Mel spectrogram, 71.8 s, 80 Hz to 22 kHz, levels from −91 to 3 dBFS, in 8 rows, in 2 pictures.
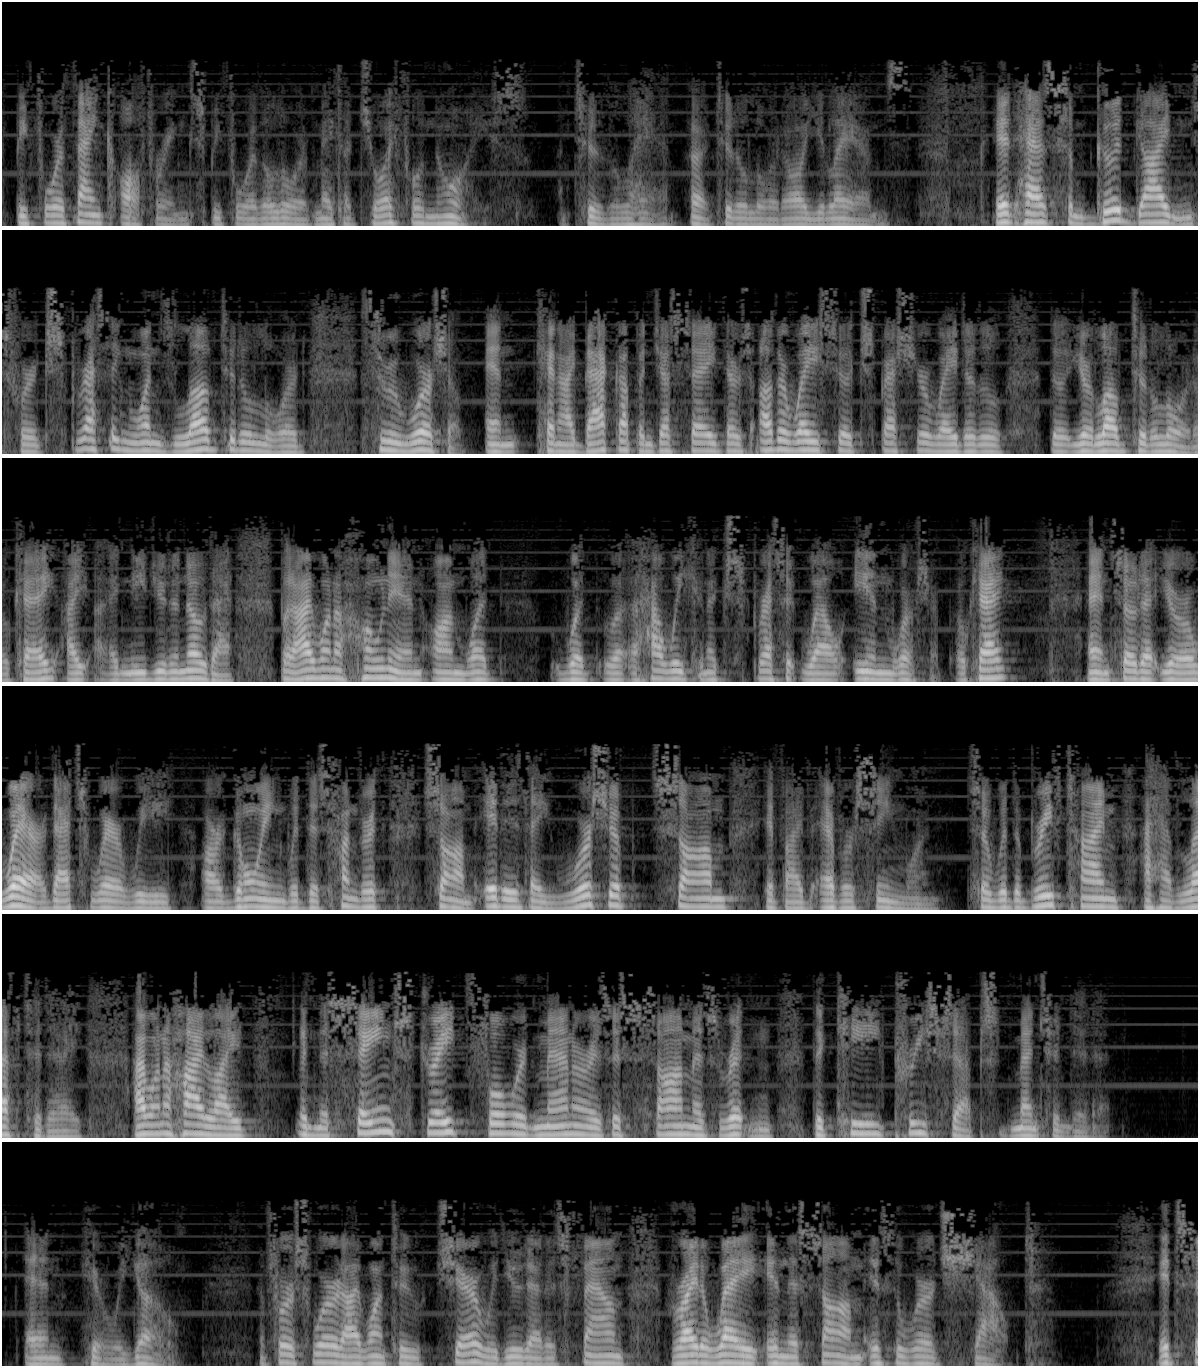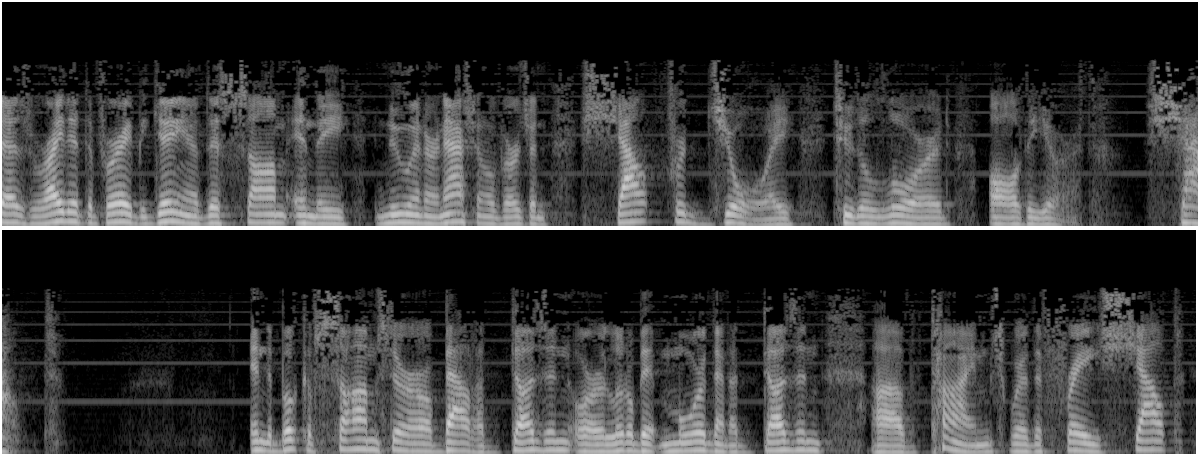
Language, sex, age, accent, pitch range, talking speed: English, male, 60-79, American, 120-150 Hz, 175 wpm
